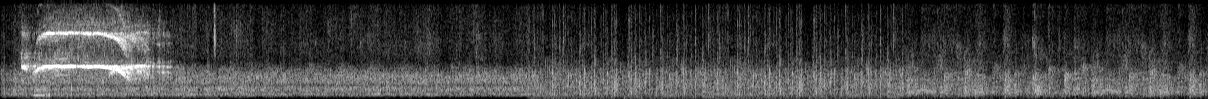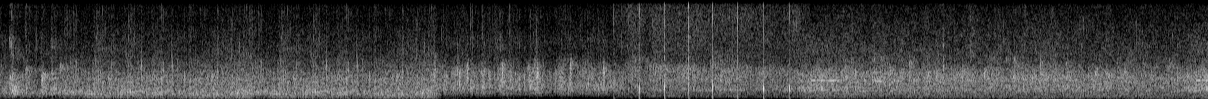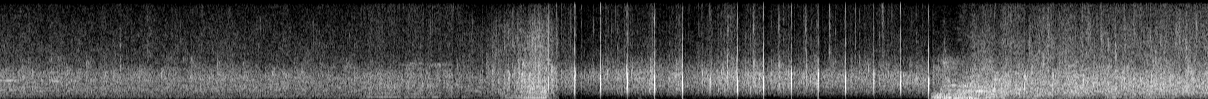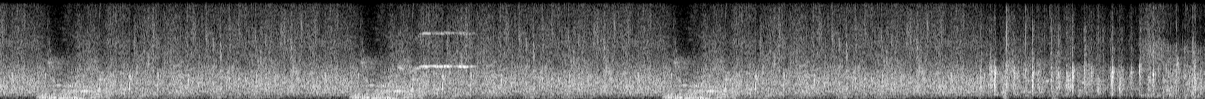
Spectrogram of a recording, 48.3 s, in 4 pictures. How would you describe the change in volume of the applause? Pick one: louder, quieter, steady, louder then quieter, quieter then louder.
louder.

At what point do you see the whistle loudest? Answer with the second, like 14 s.
1 s.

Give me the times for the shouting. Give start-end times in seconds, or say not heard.
not heard.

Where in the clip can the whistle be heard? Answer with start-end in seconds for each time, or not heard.
0.2-2.1, 40.4-41.0.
